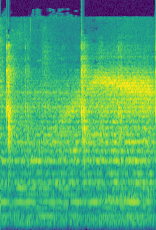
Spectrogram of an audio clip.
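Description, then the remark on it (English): Three sharp hand claps, spaced about a second apart, ring out over a steady humming, tonal background. No one speaks. “Keep clapping.”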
